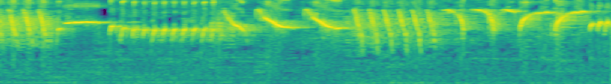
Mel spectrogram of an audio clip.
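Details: Canary singing to attract a mate: steady whistled notes, then bright downslurs and fast pulsed trills, with rising loops at the end.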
